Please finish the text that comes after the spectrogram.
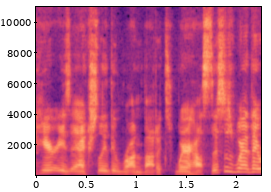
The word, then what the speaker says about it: Ronbotics: details into this company, Ronbotics. Yes, I've been saying it wrong this entire time. Somebody pointed out to me that there's an N in there.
